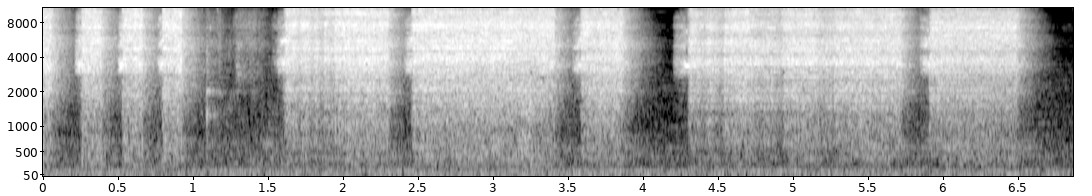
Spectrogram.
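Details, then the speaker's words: Aerosol carb cleaner spraying the carburetor body of an old Honda-powered Craftsman lawn mower; hissing bursts cutting in and out unevenly instead of a steady jet; user suspects the can is running out. "You know, I don't like the sound of this. It kind of almost sounds like it's running out."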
